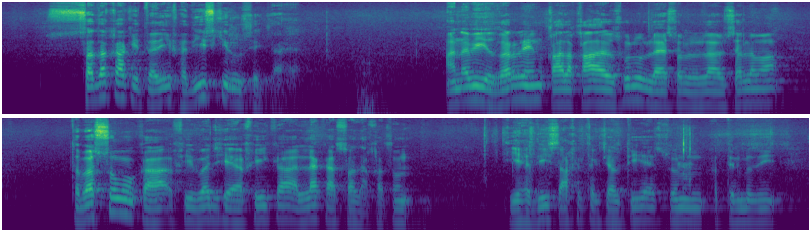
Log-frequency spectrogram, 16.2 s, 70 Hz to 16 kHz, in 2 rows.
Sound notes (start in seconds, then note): 4.3 Arabic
